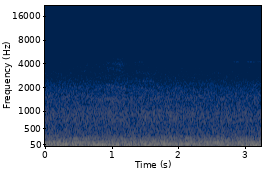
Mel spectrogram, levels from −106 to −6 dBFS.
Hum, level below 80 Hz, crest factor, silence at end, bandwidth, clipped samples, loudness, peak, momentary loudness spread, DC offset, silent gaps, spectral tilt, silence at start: none; -68 dBFS; 12 dB; 0 s; 4.3 kHz; under 0.1%; -68 LUFS; -52 dBFS; 2 LU; under 0.1%; none; -7.5 dB/octave; 0 s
